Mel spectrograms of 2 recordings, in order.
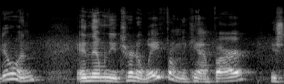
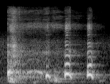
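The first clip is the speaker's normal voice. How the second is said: high laugh. Real, not acted. Laughs at own joke.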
